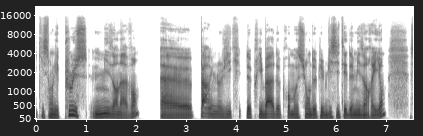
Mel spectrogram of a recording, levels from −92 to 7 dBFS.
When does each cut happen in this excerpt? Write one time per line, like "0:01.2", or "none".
none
